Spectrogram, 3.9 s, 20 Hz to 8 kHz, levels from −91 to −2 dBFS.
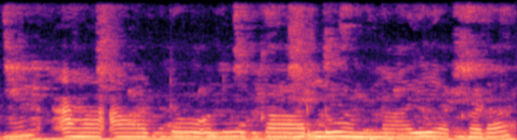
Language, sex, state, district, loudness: Telugu, female, Andhra Pradesh, Sri Satya Sai, -13 LUFS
